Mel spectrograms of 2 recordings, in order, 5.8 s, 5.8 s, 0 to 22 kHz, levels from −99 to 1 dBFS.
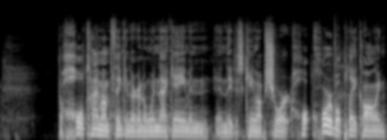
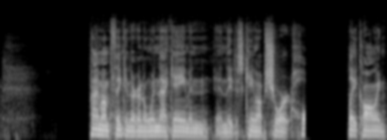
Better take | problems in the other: first | audio cutting out; at 1 s and at 4.5 s for 0.5 s

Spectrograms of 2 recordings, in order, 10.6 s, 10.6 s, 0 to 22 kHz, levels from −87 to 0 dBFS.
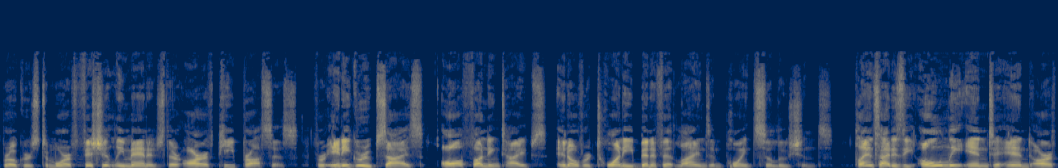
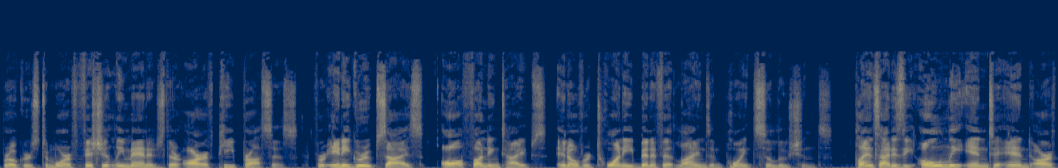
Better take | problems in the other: second | thin; somewhat; fading below 250 Hz

